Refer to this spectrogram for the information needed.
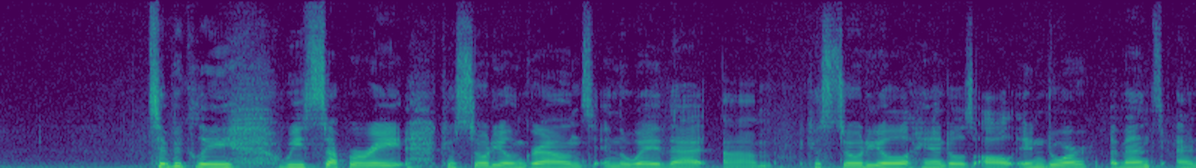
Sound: none

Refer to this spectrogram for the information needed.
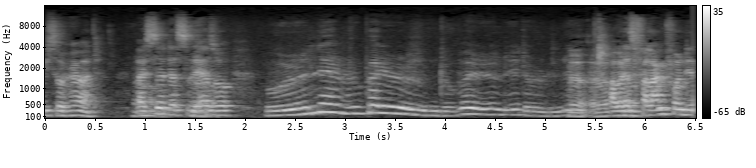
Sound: imitates sax

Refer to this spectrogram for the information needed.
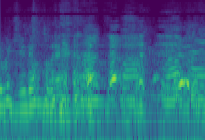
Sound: laughing in style

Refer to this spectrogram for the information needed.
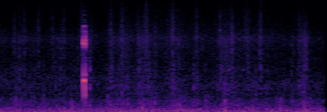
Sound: radio beeps

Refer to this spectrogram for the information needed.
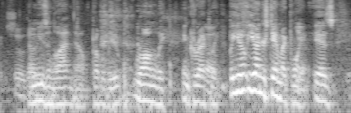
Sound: laughter

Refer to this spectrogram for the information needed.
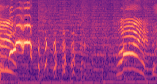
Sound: screams

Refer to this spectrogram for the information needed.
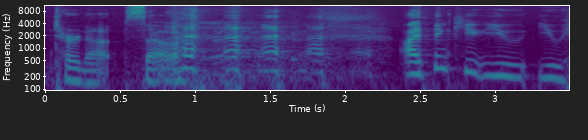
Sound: audience laughs

